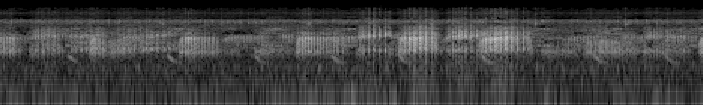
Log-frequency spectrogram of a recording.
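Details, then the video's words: Frogs calling at night: rough, buzzy croaks repeated about once a second, some overlapping, each followed by a short falling chirp-like note, over a steady high background hiss. "Som de animais noturno Sapo e perereca"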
